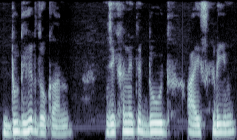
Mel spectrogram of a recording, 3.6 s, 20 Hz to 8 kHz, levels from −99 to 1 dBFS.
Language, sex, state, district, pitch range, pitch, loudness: Bengali, male, West Bengal, Dakshin Dinajpur, 125-145 Hz, 130 Hz, -15 LUFS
